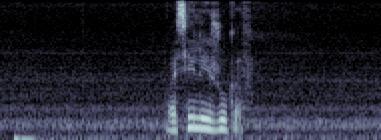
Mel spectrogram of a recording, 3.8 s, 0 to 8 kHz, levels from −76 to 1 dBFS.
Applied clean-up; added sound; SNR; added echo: none; none; none; none.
